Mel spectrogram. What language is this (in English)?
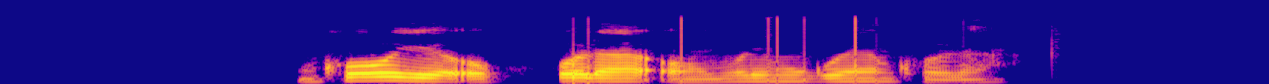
Ganda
